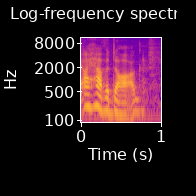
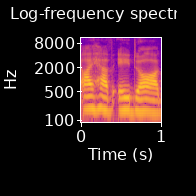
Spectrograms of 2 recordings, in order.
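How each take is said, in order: First: The word 'a' is reduced to a weak 'uh'. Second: The word 'a' is said as a full 'ay'. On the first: It sounds natural and conversational. The speaker calls it right. "I would say" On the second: It sounds read aloud rather than spoken. The speaker calls it wrong. "I wouldn't say"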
